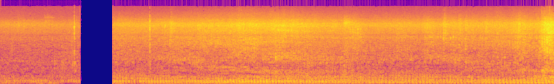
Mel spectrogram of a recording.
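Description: A motor engine running steadily, with a brief gap of silence about a second in and louder after it.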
